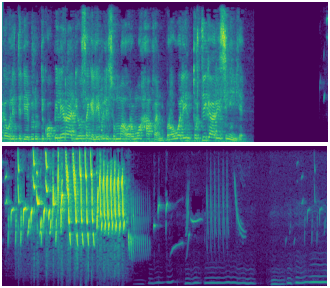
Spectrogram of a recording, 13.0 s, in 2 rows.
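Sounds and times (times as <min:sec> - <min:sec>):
bird chirps and trills: 0:06.4 - 0:13.0
person humming a melody: 0:09.3 - 0:13.0.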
